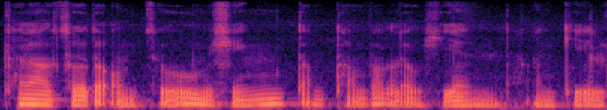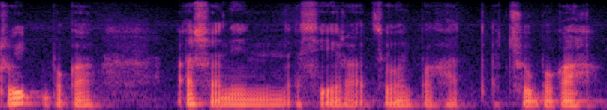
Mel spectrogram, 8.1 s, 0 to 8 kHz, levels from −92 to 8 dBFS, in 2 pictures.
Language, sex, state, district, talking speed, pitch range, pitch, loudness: Mizo, male, Mizoram, Aizawl, 185 wpm, 85-105 Hz, 95 Hz, -23 LUFS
